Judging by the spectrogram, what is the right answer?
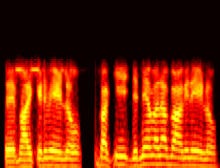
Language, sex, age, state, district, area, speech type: Punjabi, male, 45-60, Punjab, Gurdaspur, urban, conversation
